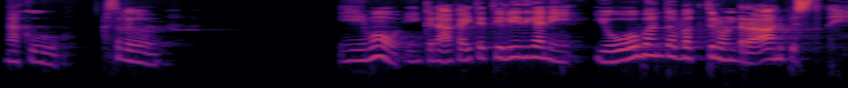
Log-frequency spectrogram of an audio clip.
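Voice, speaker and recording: A woman preaching a sermon, telling the story with lively asides to her listeners. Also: mid-range voice, unhurried, dull audio. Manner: animated storytelling with acted quotes and repeated asides to the listeners.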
